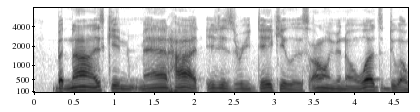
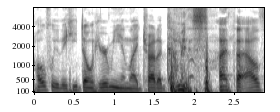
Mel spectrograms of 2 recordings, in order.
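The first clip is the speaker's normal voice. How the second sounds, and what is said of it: Whispering. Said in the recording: “I'm whispering.”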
